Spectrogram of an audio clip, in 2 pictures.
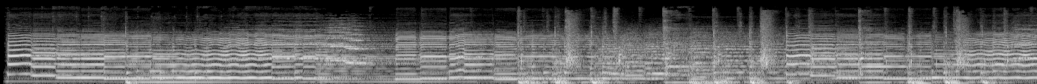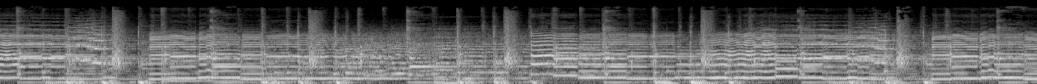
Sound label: Saxophone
